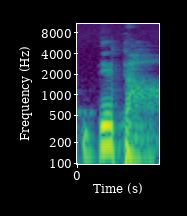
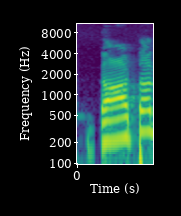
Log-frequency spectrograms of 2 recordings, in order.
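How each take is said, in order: First: डेटा said lower with an e vowel, deta; correct pronunciation. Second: डाटा said with an open aa, daata; wrong pronunciation. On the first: Teacher modelling the right डेटा. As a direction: say डेटा low with a short e. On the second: Teacher showing the wrong डाटा. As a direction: open the first vowel of डाटा wide. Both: Shown as a demonstration. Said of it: "डाटा नहीं बोलते".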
